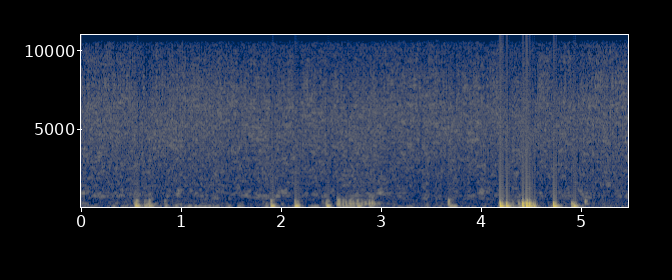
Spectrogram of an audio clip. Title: Male stomach noise, digesting food. Guess what's inside?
